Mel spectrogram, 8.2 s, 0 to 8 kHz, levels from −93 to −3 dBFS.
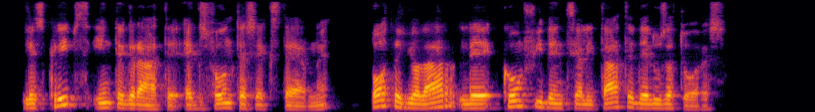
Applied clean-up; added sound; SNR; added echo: neural mask model Resemble Enhance denoiser.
